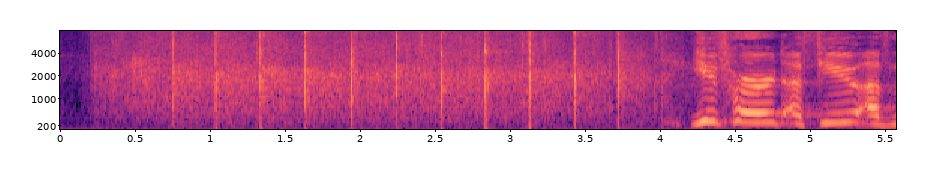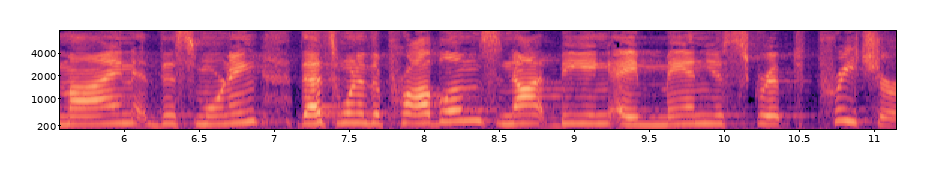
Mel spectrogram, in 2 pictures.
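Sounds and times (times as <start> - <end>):
scattered applause: 0.0 - 4.0
audience unison clapping: 0.0 - 4.1
speech: 4.2 - 11.1.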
